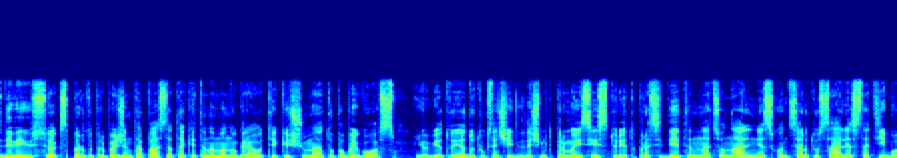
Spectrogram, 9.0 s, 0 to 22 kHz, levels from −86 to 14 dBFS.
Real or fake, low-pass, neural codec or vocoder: real; 10.8 kHz; none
